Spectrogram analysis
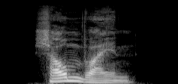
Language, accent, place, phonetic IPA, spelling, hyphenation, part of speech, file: German, Germany, Berlin, [ˈʃaʊ̯mˌvaɪ̯n], Schaumwein, Schaum‧wein, noun, De-Schaumwein.ogg
- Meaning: sparkling wine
